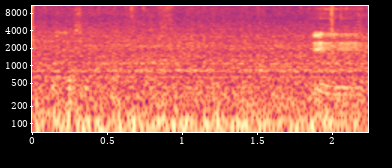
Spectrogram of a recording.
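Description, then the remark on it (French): A bus engine idles, a steady, heavy low rumble that holds throughout, with a brief high-pitched whine or hiss near the end. “Là, c'est sûrement un bus euh, réquisitionné par la TCDD, la SNCF turque.”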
